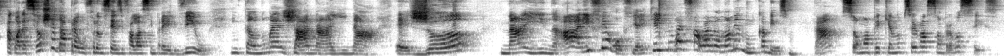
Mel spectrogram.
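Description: Bright high-voiced Brazilian woman teaching. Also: big pitch swings, echoey room. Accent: Brazilian Portuguese. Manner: explains patiently, spells letters out slowly, checks in with "tá?". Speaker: French teacher. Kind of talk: online language lesson.

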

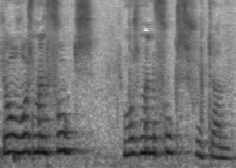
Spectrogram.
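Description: A woman chatting excitedly while playing a video game, exclaiming often and rambling between facts. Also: sits high, moderate pace, slight background noise. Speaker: game player. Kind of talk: casual gameplay commentary.

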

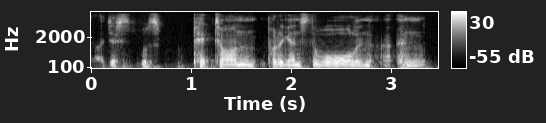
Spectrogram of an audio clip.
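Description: A middle-aged man from Scotland recounts his life story as an interview guest. His voice sits low and stays flat, and he speaks in a measured, reflective way with small restarts. The recording is dry and a little muffled. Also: no echo.

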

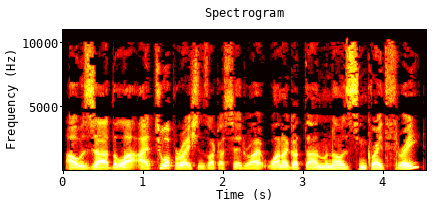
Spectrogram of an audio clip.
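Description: A man spins a swearing, animated story in a casual chat. His voice sits in a middle register and sounds dry and close, with no room echo. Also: medium pitch, fast talker.

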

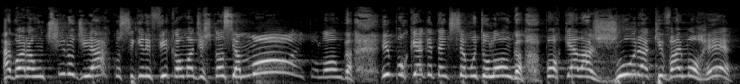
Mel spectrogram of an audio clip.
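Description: High-voiced woman preaching with fervor. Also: animated, a little fast, hardly any pauses. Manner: impassioned, swings from soft to shouting, addresses congregation. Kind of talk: sermon.

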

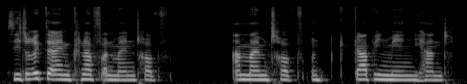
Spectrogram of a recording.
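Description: A woman reading a first-person novel aloud in a quiet, subdued way. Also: medium pitch, level tone, moderate pace. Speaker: audiobook reader.

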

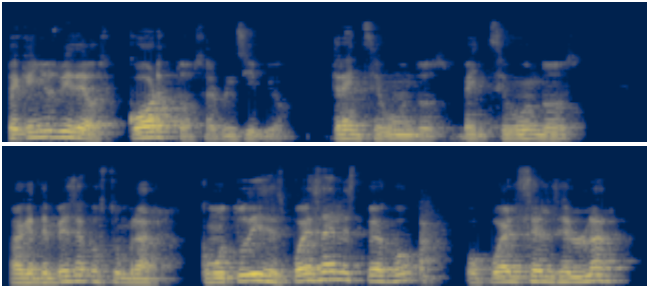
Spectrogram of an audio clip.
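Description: Mexican coach in an echoey room. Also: male voice, moderate pace. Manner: expressive, demonstrates pitch and emphasis. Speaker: speaking coach. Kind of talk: coaching in a podcast interview.

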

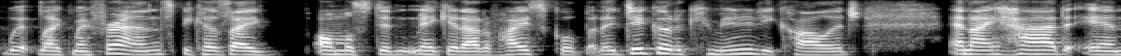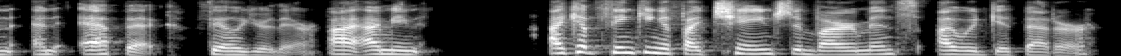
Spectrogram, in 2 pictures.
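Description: A woman in her sixties with a medium-pitched voice shares her personal story in an interview. She is candid and emphatic, repeating short phrases to drive points home, in a conversational way. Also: fairly quick, darkish tone. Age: 60s. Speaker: interview guest.

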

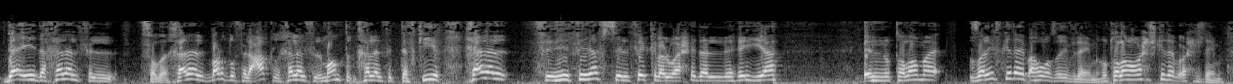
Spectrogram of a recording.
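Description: In a muffled, lo-fi recording from a classroom, an Egyptian sheikh gives a live religious lesson in Egyptian Arabic. His high, darkish voice races along with lively intonation as he fires rhetorical questions at the class.

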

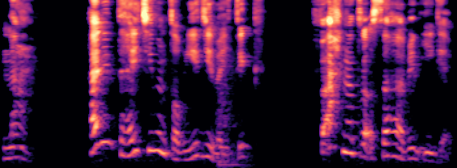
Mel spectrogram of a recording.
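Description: Lively woman narrating a novel. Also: mid-range voice. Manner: lively, expressive storytelling with voiced dialogue. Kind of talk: scripted audiobook narration.

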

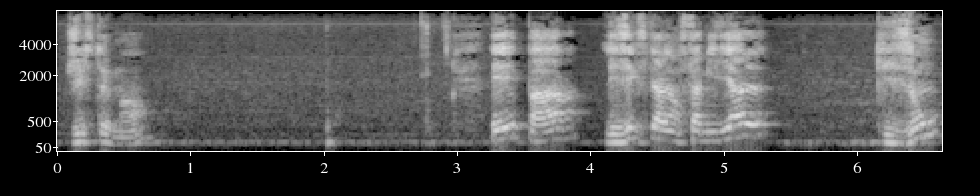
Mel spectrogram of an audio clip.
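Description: A man lectures in a husky, slightly breathy voice, working through his points deliberately and often restarting a phrase. The recording sounds dull and lo-fi, missing its highs. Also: recorded from a distance. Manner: deliberate, with frequent restarts and hesitations. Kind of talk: spoken lecture with slides.

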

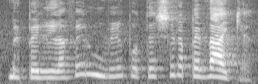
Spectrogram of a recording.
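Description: Appearing as a guest on a radio interview, a woman with a high, somewhat bright voice emotionally retells her own story. She acts out its dialogue vividly, constantly saying "I say, she says."

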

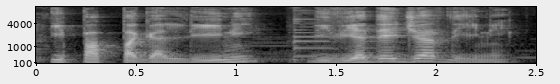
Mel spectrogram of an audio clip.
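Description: A man reading a fairy tale aloud as a storyteller, slow and expressive. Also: lowish voice, music in the background. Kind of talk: scripted fairy tale narration.

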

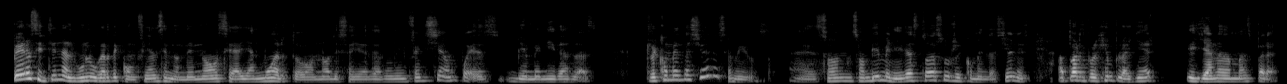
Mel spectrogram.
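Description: A man's voice: medium pitch, warm tone. A young man with a Mexican accent telling a rambling, self-mocking story to his viewers, full of fillers. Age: young adult. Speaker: vlogger.

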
